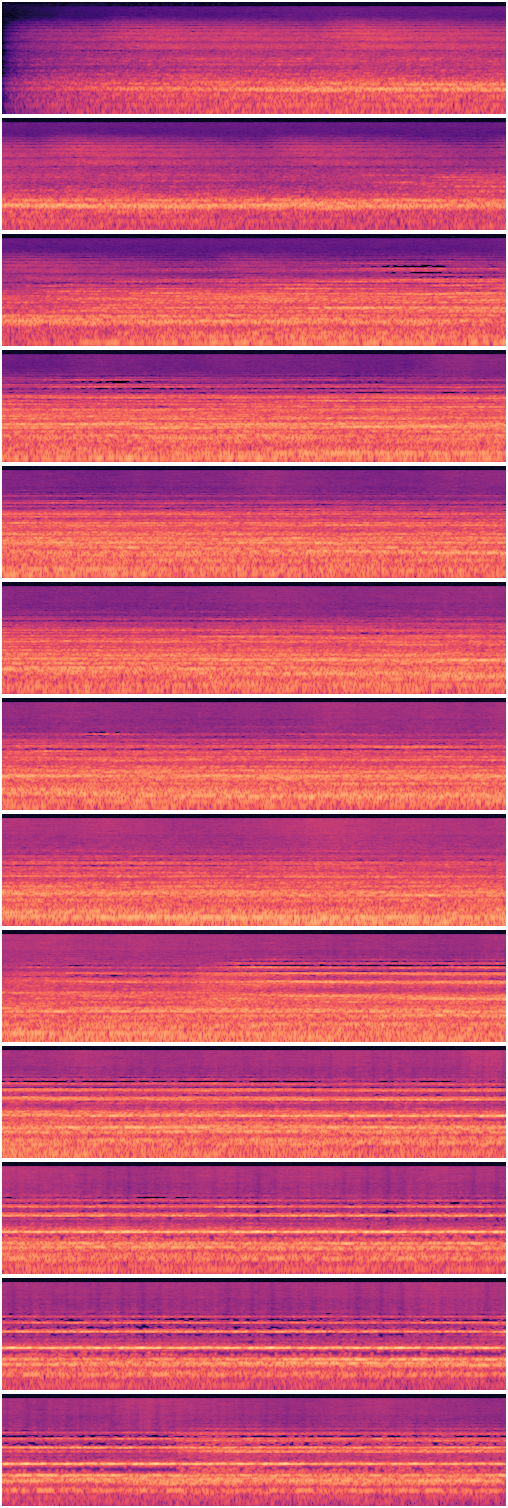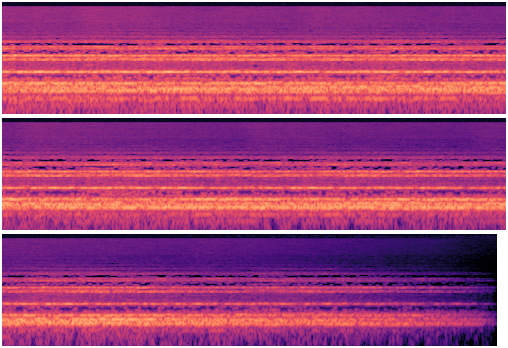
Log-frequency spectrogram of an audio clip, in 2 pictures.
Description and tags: eerie sound
Eerie long evolving pad.
After all this transformations, it still has something "industrial" in it...
eerie, drone, industrial, long, evolving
